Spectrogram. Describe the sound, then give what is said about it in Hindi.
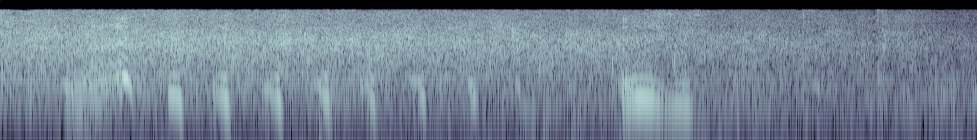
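An audience claps for themselves steadily for several seconds, a dense wash of hand claps at fairly even loudness, with a few faint voices calling out underneath. “हाँ तो बजाओ अपने लिए ताली।”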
